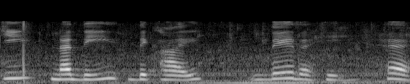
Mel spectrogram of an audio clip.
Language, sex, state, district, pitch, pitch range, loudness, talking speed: Hindi, female, Madhya Pradesh, Dhar, 235 Hz, 220-265 Hz, -20 LUFS, 85 wpm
